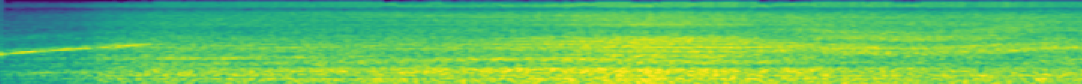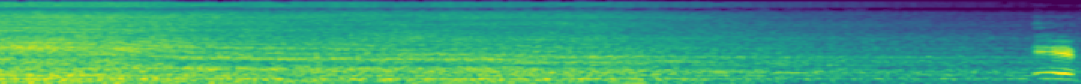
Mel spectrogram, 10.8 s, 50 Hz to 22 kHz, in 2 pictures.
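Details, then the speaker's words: Spencer 7050-H 75 HP turbo compressor air agitation blower, 3500 RPM, three-phase 230/460 V, 980 CFM, tested running: steady rushing airflow with smooth high whir, swelling and settling evenly, no knocks or grinding; runs healthy. "this unit has been tested over here at lanco we'll turn it on for you so you can hear it run"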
